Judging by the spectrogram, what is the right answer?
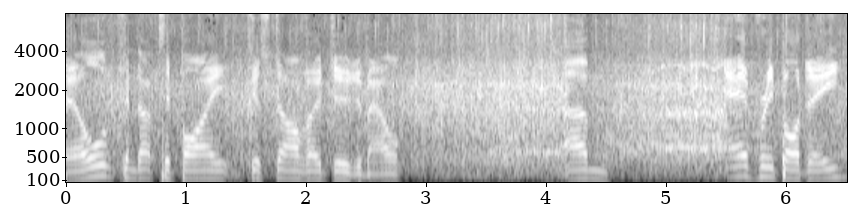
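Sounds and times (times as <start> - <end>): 
speech: 0.0 - 3.1, 4.2 - 4.6, 5.5 - 6.4
large concert audience applauding in a concert hall after a symphony: 0.0 - 6.4
cheers and shouts of bravo: 3.3 - 6.4.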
